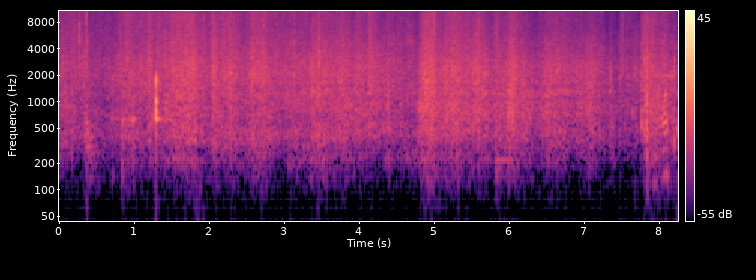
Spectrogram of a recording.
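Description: Plastic tarpaulin rustling and crinkling as it is handled, with a louder rustle about five seconds in.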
